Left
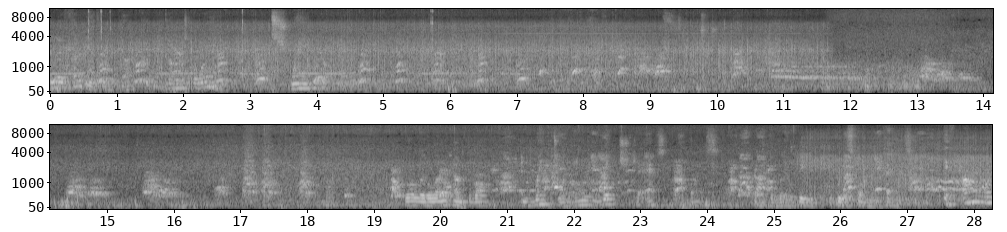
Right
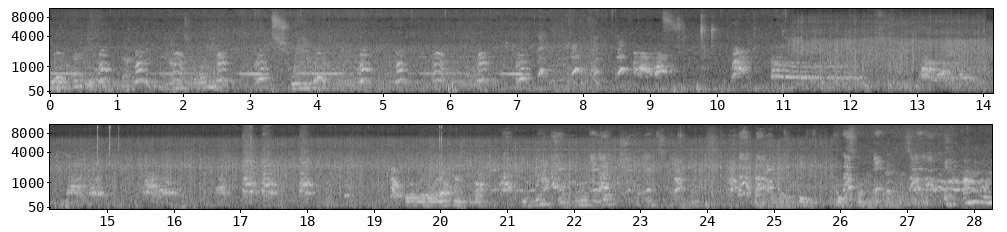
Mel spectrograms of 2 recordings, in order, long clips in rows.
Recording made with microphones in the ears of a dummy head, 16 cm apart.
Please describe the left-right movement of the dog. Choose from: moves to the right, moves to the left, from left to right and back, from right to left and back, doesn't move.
doesn't move.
